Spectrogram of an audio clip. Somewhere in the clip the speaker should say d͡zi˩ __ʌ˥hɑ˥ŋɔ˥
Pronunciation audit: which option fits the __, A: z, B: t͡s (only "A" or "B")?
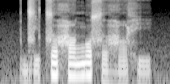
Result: B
